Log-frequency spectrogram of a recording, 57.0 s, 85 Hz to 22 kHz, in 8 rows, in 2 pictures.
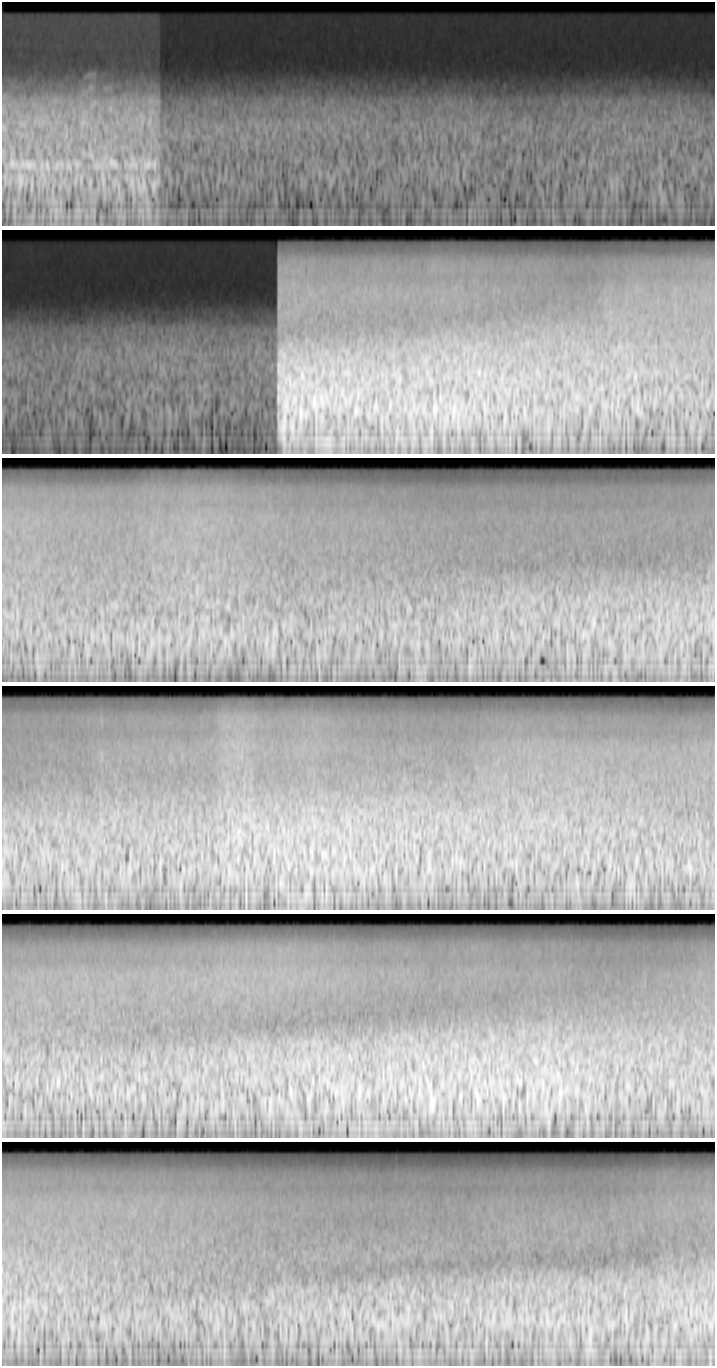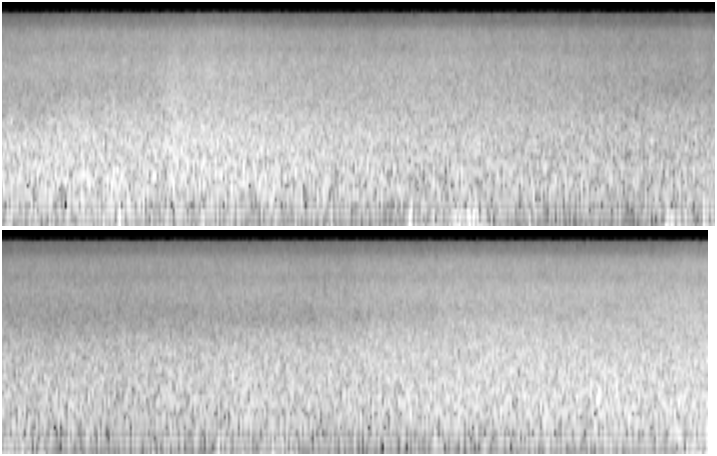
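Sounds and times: low wind rumble: 0:00.0 - 0:14.2, 0:40.6 - 0:56.9
waves breaking on beach: 0:09.9 - 0:56.9.

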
